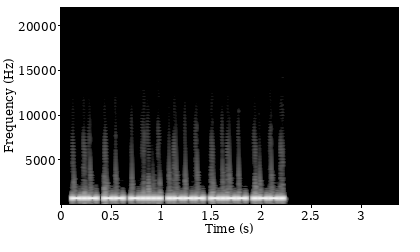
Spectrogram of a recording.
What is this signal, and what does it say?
Morse code, heard as a keyed tone, about 46 wpm, 700 Hz. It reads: KM6JYP
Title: USA Call Signs - 6 Characters - 45wpm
